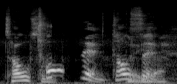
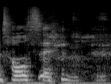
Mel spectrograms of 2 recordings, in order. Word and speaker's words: Towlson: Am I saying that right, John? – Yeah, Towlson. Towlson. – Yeah. Jon Towlson. Yeah, there's no E in there to make it sound like towel.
